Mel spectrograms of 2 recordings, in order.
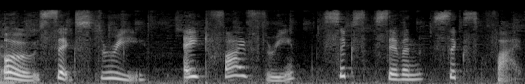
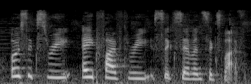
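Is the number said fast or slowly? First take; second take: slowly; fast. First: The number is said slowly. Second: The number is said fast.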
